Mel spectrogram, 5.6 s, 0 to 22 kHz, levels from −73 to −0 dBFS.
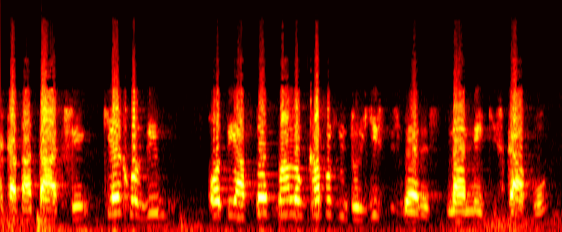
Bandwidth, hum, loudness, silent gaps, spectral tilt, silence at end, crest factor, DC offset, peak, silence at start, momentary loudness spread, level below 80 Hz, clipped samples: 16 kHz; none; -15 LUFS; none; -2.5 dB/octave; 0.2 s; 16 dB; under 0.1%; 0 dBFS; 0 s; 13 LU; -48 dBFS; under 0.1%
